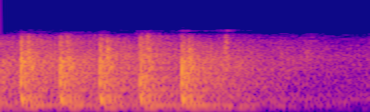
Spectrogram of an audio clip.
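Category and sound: sound effect, knocking on a door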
